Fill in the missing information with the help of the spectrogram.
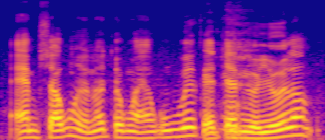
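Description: A man's voice: a little high, racing, darkish tone. A man, speaking outdoors at a rural cemetery and recounting events in an emphatic, indignant way. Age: 40s. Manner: emphatic and indignant, repeats himself. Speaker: interviewee, relative of the deceased. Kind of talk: casual conversational interview.

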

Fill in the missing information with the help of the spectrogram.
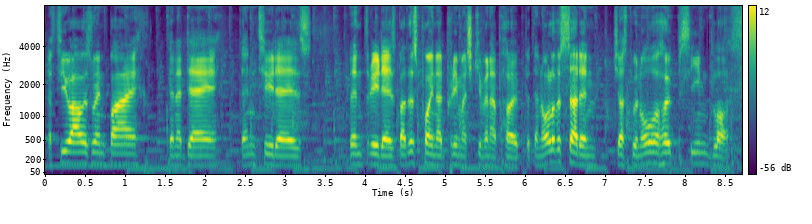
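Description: A man's voice: mid-range voice, steady tone, normal speed. A young man in a casual vlog, playfully pranking a scammer with mock-earnest chatter. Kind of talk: casual vlog narration and prank phone call. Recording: roomy echo, faint music behind.

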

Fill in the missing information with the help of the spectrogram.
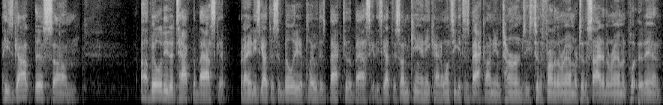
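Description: A man's voice: mid-range voice, darkish tone. Middle-aged man, head coach at a press conference, rambling candid answers at a table mic. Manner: candid, rambling, with frequent restarts. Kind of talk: post-game press conference. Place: press room before a sponsor backdrop. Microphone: table mic in front of him.

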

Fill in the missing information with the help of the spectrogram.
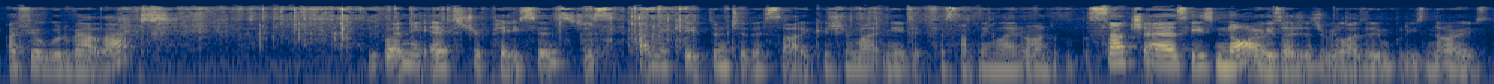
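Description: Speaking slowly and low with a gravelly croak, this craft video host walks through her tutorial in a mellow tone, yet her intonation stays lively. Chatty and prone to muttering asides, she's recorded by an overhead camera showing just her hands at a table, while a faint hiss sits behind her.

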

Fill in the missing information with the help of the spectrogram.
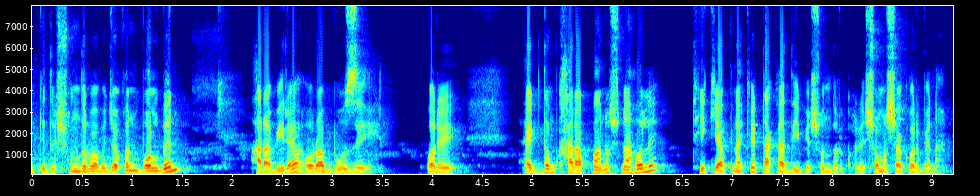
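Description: A man from Bangladesh teaching a spoken language lesson, repeating each phrase slowly and often asking his listeners if they follow. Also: medium pitch, darkish tone. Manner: slow repetition of phrases, checking in often.

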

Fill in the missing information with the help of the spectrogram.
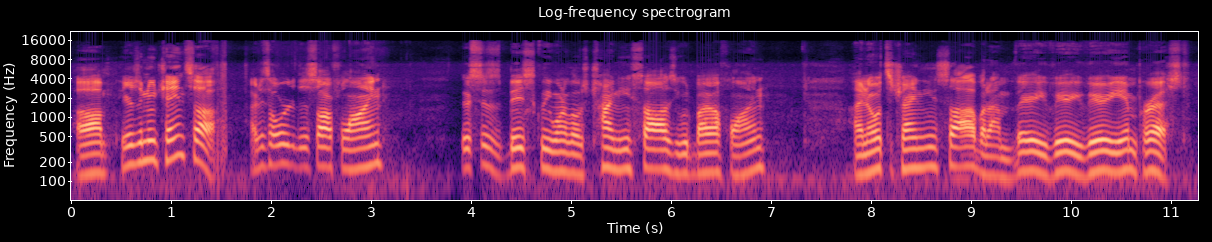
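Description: A young man with a fairly high voice hosts a casual vlog outdoors in a backyard, chatting easily at moderate pace and repeating words for emphasis. He's recorded on a camera mic set on a nearby tripod.

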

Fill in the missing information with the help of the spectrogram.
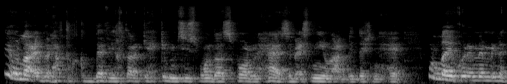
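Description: This is a heated commentary from a male journalist from Khenchela, whose Algerian Arabic accent gives way to French phrases now and then. He talks rapid-fire in an expressive voice on the high side, recorded from afar in an echoey room.

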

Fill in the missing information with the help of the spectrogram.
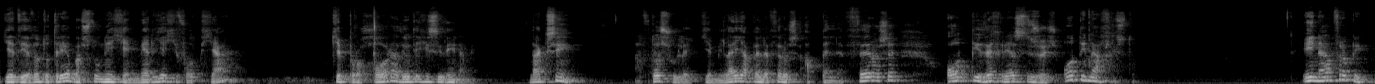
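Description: A man reads tarot cards for his viewers in a relaxed, chatty way, with a lively pitch that swoops up and down. He keeps turning to the audience with coaxing asides. His voice rings in an echoey room. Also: long pauses. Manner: animated, addresses viewers directly with coaxing asides. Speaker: tarot reader. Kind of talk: casual tarot card reading to viewers.

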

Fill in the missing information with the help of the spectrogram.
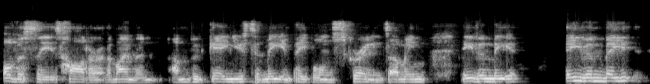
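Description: A man hosting an interview podcast, fast-talking and enthusiastic, often repeating words as he goes. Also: mid-range voice, steady tone, fairly bright tone, slightly rough. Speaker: podcast host. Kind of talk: interview conversation. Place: remote call. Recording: muffled lo-fi sound.

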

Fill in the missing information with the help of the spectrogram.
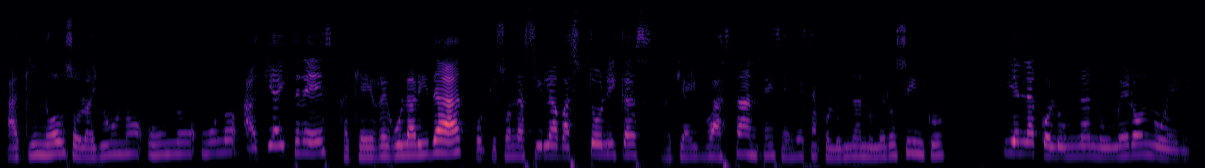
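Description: Explaining a schoolbook exercise step by step, a woman with a Mexican Spanish accent patiently stresses syllables while reading example words aloud. Her medium-pitched voice is creaky with lively intonation, her pace is moderate, and there is no echo.

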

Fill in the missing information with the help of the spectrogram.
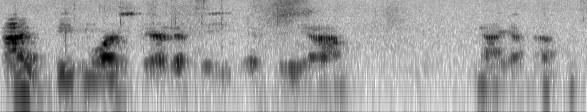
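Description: A man gaming with friends, teasing them with halting, stop-start remarks. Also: sits low, bright, forceful tone, poor audio. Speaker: gamer playing with friends. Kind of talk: casual gameplay banter.

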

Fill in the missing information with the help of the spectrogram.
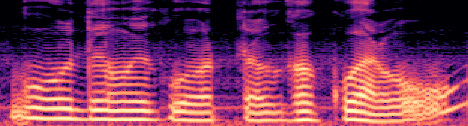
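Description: A woman's voice: on the high side, fast talker, vocal fry, darkish tone, a little hiss or hum, rough recording. A woman voicing a bored, whiny young male polar bear cub who rambles and grumbles to himself with a Kansai accent. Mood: bored grumbling. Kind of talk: comic character monologue.

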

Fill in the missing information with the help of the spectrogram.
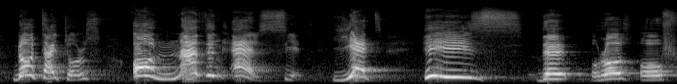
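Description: Speaking into a handheld microphone at the pulpit, a middle-aged man with a French accent preaches as a guest on a church's small stage. He asks the congregation "Amen?" in a call-and-response style. His voice is very high and fairly bright, with vocal fry.

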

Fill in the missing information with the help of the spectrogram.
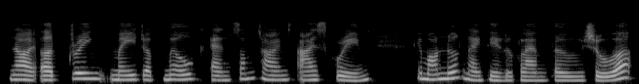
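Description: A woman teacher runs a recorded English lesson for small children and drills each new word with clear, firm stress. Her voice sits in a middle range. The recording is close and dry but dull and muffled. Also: medium pitch, no room sound. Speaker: primary school English teacher.

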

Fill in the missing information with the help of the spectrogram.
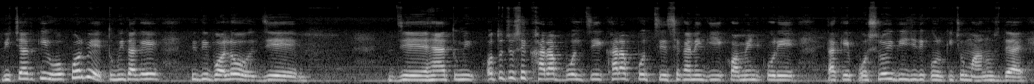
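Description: Middle-aged woman, live-stream host, admonishing and sermonizing, slightly high pitch, faint noise behind. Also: fairly quick, darkish tone. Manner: preachy, admonishing. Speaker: live-stream host answering viewer comments. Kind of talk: casual live-stream chat.

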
